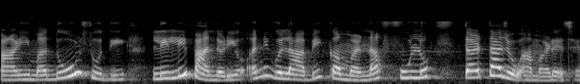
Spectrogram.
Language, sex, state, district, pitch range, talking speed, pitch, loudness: Gujarati, female, Gujarat, Valsad, 215-320 Hz, 135 wpm, 265 Hz, -16 LUFS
